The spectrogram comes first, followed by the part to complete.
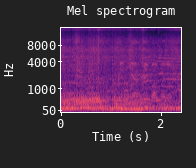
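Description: A motor vehicle engine running steadily close by, easing off a little after about a second, with voices in the background.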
